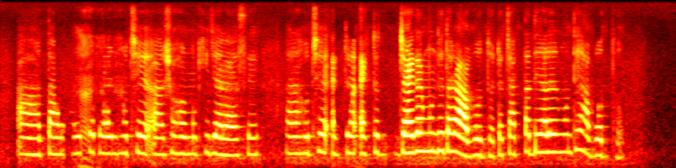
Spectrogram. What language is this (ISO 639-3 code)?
ben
